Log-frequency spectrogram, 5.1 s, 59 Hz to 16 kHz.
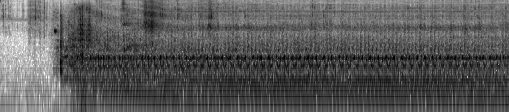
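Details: New Hangkai 18hp two-stroke outboard during its 10-minute fast-idle break-in, on fuel with break-in oil doubled to 32 oz: catches after a moment, then holds an even, steady fast idle with no misses or knocks. Normal fast idle.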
